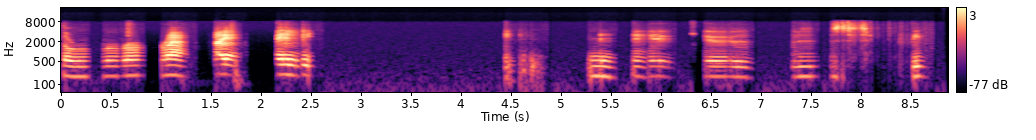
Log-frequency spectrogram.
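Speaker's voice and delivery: choppy robotic voice from a glitching call; broken up like a bad video call. Real, not acted. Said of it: "you sounded like a robot".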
